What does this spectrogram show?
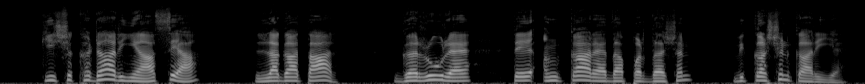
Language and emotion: Dogri, disgusted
